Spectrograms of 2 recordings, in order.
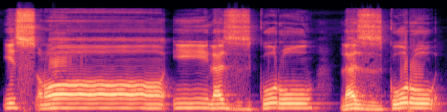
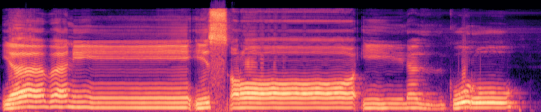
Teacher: huruf zal ujung lidah kita harus kita tempelkan dengan gigi sari atas agar kita menyempurnakan daripada makhraj huruf zal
